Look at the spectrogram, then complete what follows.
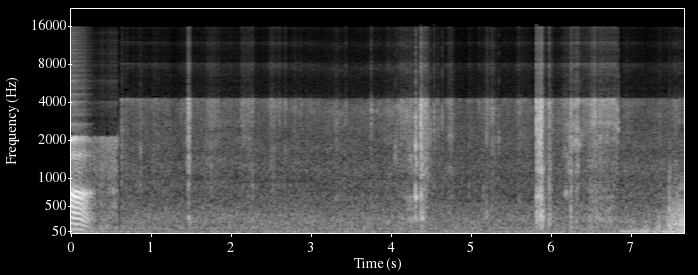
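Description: Skateboard wheels rolling on asphalt with a steady hiss, and the board clacking down sharply a few times as freestyle tricks land and the board is flipped. It opens with a short sound that falls in pitch.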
